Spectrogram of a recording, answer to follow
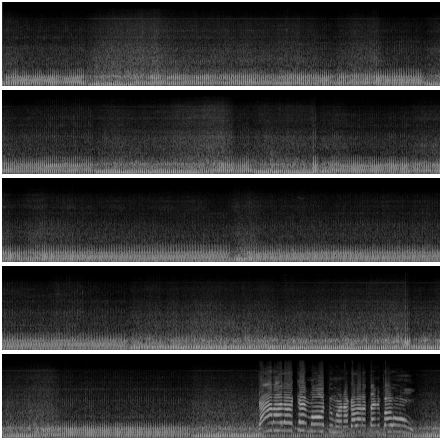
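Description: Motorcycle engine running under way, its note climbing as it accelerates and dropping back several times as the bike changes gear or eases off.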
